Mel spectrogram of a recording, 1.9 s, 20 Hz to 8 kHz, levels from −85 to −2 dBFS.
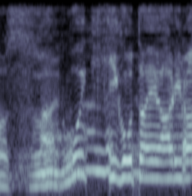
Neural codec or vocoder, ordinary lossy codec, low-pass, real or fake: codec, 16 kHz, 16 kbps, FunCodec, trained on Chinese and English, 50 frames a second; none; 7.2 kHz; fake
